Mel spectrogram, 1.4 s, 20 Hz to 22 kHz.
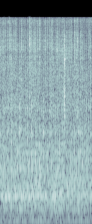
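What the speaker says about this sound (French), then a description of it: "Et hop, regarde, tu vois la fourche elle se lève." A Ford 4110 tractor engine runs steadily and loudly up close with a dense, even mechanical churn while its hydraulic fork lifts, no voices over it.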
